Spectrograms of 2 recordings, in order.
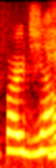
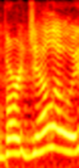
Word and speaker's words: Bargello: Bargello? Is that how you say it? – Yes, Bargello. – Yeah, Bargello is so fun.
